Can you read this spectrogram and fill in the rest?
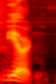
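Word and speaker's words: Björk: reference point to is bork so bork is that no you said it right I just Bor bork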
